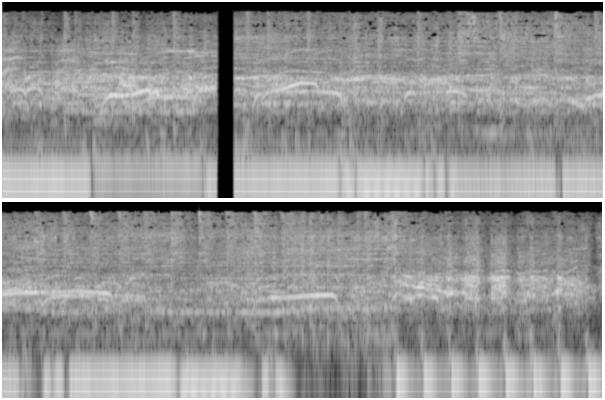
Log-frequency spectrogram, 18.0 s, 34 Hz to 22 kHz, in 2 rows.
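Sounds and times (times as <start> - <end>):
amplified music with heavy bass: 0.0 - 18.0
voices yelling and singing: 0.0 - 18.0.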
